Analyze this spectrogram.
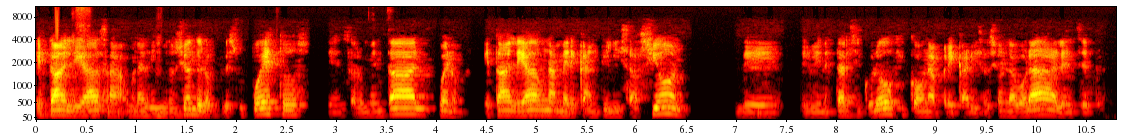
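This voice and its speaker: This man has an unremarkable speaking voice at a medium pitch with ordinary pitch variation. He speaks at a moderate pace with hardly any pauses and big swings in loudness. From Jujuy, northern Argentina. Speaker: psychologist. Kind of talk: interview.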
